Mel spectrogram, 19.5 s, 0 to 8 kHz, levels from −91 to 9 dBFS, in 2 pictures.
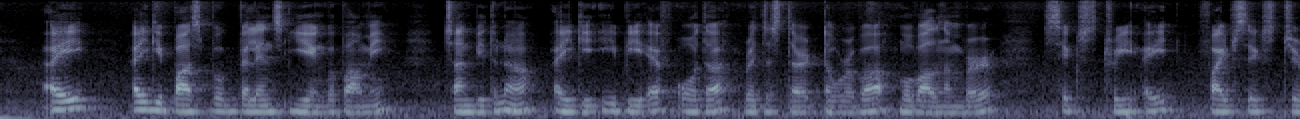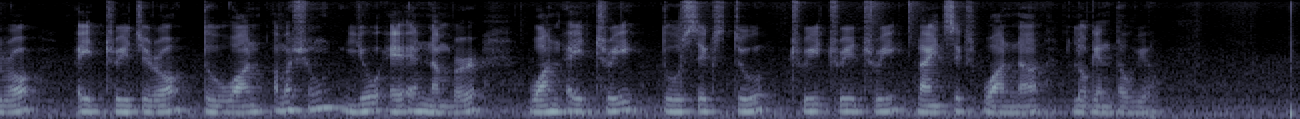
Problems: background sounds at intervals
